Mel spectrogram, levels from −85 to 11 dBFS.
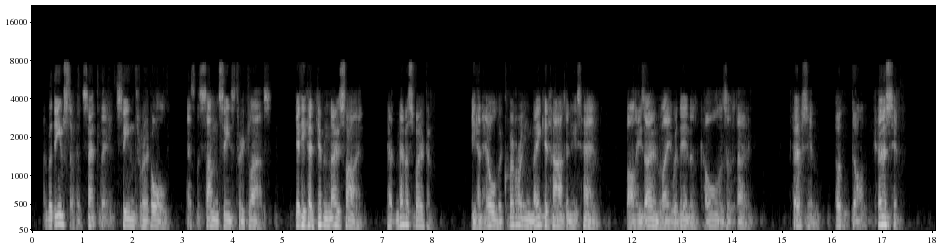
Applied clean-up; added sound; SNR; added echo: neural mask model DeepFilterNet 3.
